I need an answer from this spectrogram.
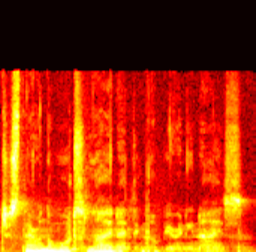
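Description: A woman in her thirties performing a fast whispered role-play as a brisk, chatty makeup artist, murmuring softly close to the microphone. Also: very deep voice, flat delivery. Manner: fast, breathy ASMR whispering and soft murmuring. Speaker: ASMR performer.

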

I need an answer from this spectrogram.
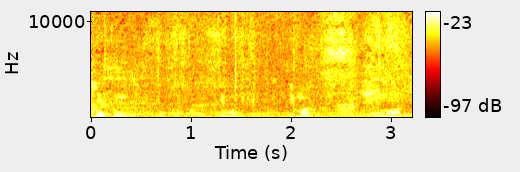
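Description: A man coaching a youth football team, calling short commands to his players from the sideline. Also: a little slow. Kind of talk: coaching shouts from the touchline. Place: outdoor football pitch. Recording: noisy crowd at an outdoor pitch. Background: crowd of parents and players.

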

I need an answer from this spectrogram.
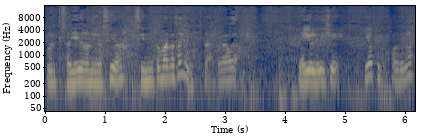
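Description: A woman's voice: medium pitch, steady tone, fast talker, darkish tone, slight background noise. A young woman with a Chilean accent, chatting casually in a vlog and telling rambling, slang-filled stories while cleaning at home. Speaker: vlogger.

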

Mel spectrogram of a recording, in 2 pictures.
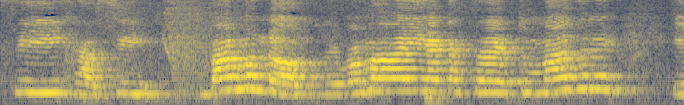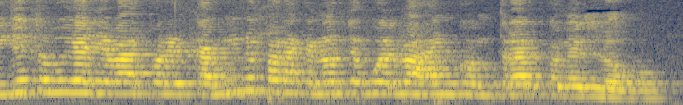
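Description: A woman's voice: high-pitched, brisk, pushed and bright. A woman playing a frail, sickly old grandmother. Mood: tender. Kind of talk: amateur school stage play. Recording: echoey hall from far off, with noise.

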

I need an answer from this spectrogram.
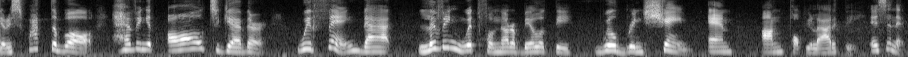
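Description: Slow, earnest woman teaching Bible study. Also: on the high side. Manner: slow, earnest, asks the listener questions.

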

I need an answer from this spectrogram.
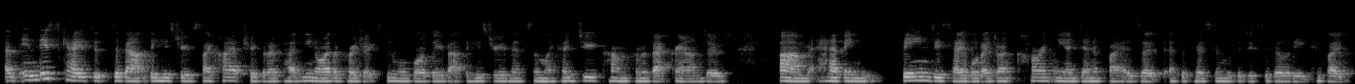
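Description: A woman's voice: low-pitched, steady tone, fast, a little mellow, reverberant, lo-fi sound. A woman artist talking through her work in a thoughtful, hesitant way, with many fillers. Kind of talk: casual conversation.

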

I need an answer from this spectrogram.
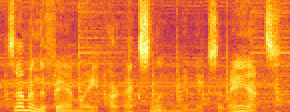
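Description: A man's voice: medium pitch, wildly swooping pitch, fairly quick, music in the background. A man narrating a scripted nature documentary with an informal, wryly playful manner.

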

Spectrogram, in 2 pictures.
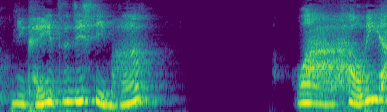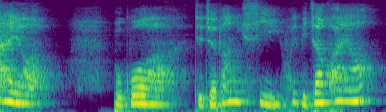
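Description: Gentle high-voiced woman, echoey ASMR. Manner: soft, gentle, coaxing, like a big sister. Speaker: ASMR roleplayer. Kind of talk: ASMR roleplay. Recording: echoey, roomy sound.

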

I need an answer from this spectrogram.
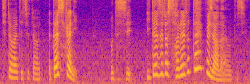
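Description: A young woman with a Hiroshima dialect, hosting a casual livestream and chatting with viewers from home. She laughs at herself and gets loud when she acts out what people said. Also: on the high side, very animated, quick pace. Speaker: idol livestream host.

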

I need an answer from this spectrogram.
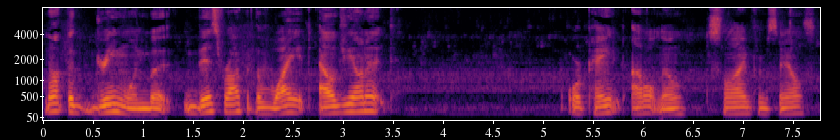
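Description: Here an aquarium vlogger talks at home beside his tank, his mid-range voice slow and darkish. He's a young man rambling to viewers, full of fillers and side comments, and his voice sounds slightly loose.

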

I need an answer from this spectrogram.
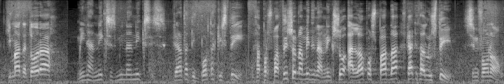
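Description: A man giving excitable let's play commentary, teasing the game characters and yelping when things go wrong. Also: mid-range voice. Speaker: gaming YouTuber.

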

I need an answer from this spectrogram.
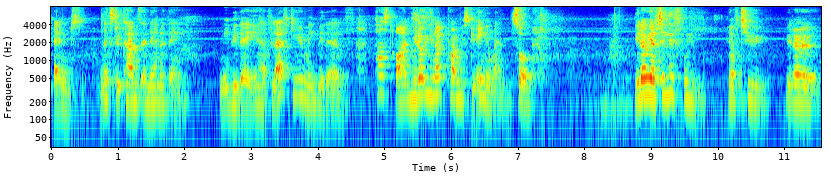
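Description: In a small indoor room, a vlogger in her twenties talks straight to camera, rambling casually through advice and laughing often. Her voice is on the low side, and the rough recording has an echoey room and a little hiss or hum.

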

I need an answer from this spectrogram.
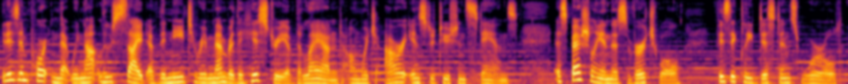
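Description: Low-voiced woman giving a formal address. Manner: measured, formal delivery. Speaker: university provost. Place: stage with curtains, indoors.

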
